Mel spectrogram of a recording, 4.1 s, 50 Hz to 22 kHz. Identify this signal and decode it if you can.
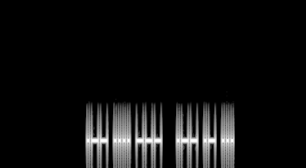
Morse code, heard as a keyed tone, about 40 wpm, 700 Hz. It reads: WHO WAS
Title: Sets of 2 Words 40wpm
